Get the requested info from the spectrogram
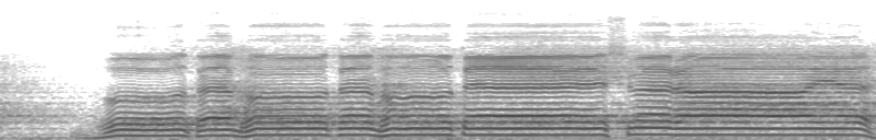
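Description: A single male voice chanting a mantra in long held notes, with short dips in pitch between syllables; it comes in with a rising glide about a second in.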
